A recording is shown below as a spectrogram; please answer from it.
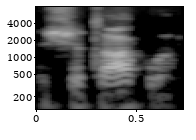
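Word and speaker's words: Chautauqua: that the last letter here both of them pronounced shiaka apparently this one has real spoof quality the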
